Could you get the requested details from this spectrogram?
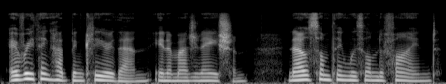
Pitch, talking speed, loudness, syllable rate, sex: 185 Hz, 150 wpm, -18 LUFS, 5.9 syllables/s, female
